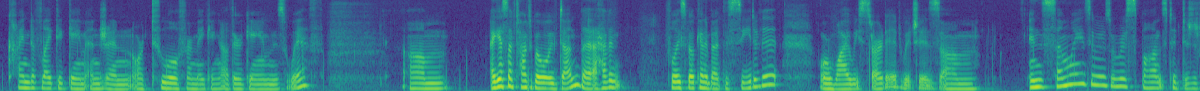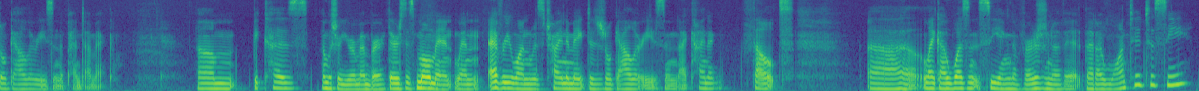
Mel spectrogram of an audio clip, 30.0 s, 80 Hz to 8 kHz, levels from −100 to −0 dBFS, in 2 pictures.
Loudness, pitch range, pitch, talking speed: -21 LUFS, 160-195 Hz, 175 Hz, 175 wpm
